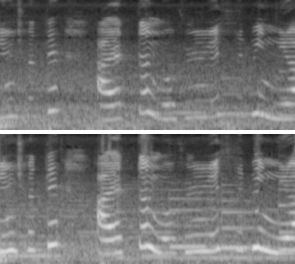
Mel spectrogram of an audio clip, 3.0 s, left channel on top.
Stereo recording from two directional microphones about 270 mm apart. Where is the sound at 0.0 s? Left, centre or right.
Centre.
